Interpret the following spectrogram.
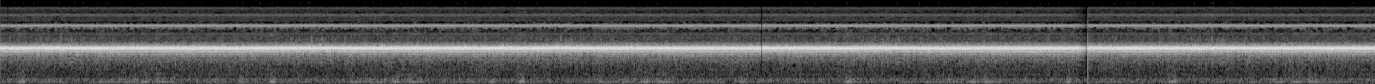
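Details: Steady, penetrating mole cricket trill, the sound used to attract mole crickets, sustained at one high pitch with no breaks, over a faint background of soft low tapping and a single sharp click late on.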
